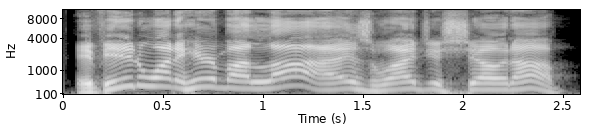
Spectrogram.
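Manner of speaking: high-pitched, worked-up sarcasm, imitated; sarcastic retort. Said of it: "you can hear the tone is clearly sarcastic".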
